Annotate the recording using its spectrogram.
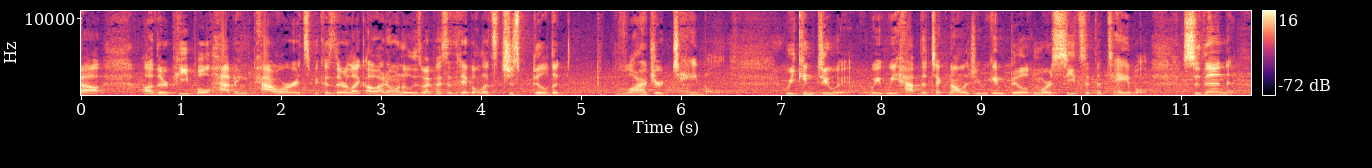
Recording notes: Live from the 25 ALA Interview. Live from the ALA exhibit floor in Washington DC.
